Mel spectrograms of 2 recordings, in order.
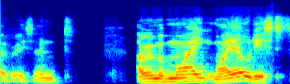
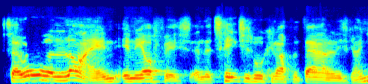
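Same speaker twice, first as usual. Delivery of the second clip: ordinary talk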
